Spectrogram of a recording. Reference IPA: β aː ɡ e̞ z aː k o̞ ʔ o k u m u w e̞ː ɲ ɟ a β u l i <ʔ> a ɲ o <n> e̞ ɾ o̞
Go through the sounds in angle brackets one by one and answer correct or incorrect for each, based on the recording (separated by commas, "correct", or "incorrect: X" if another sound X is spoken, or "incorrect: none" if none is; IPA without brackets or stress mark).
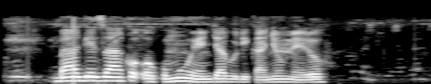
incorrect: k, incorrect: m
